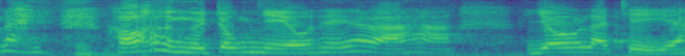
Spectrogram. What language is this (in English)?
Vietnamese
